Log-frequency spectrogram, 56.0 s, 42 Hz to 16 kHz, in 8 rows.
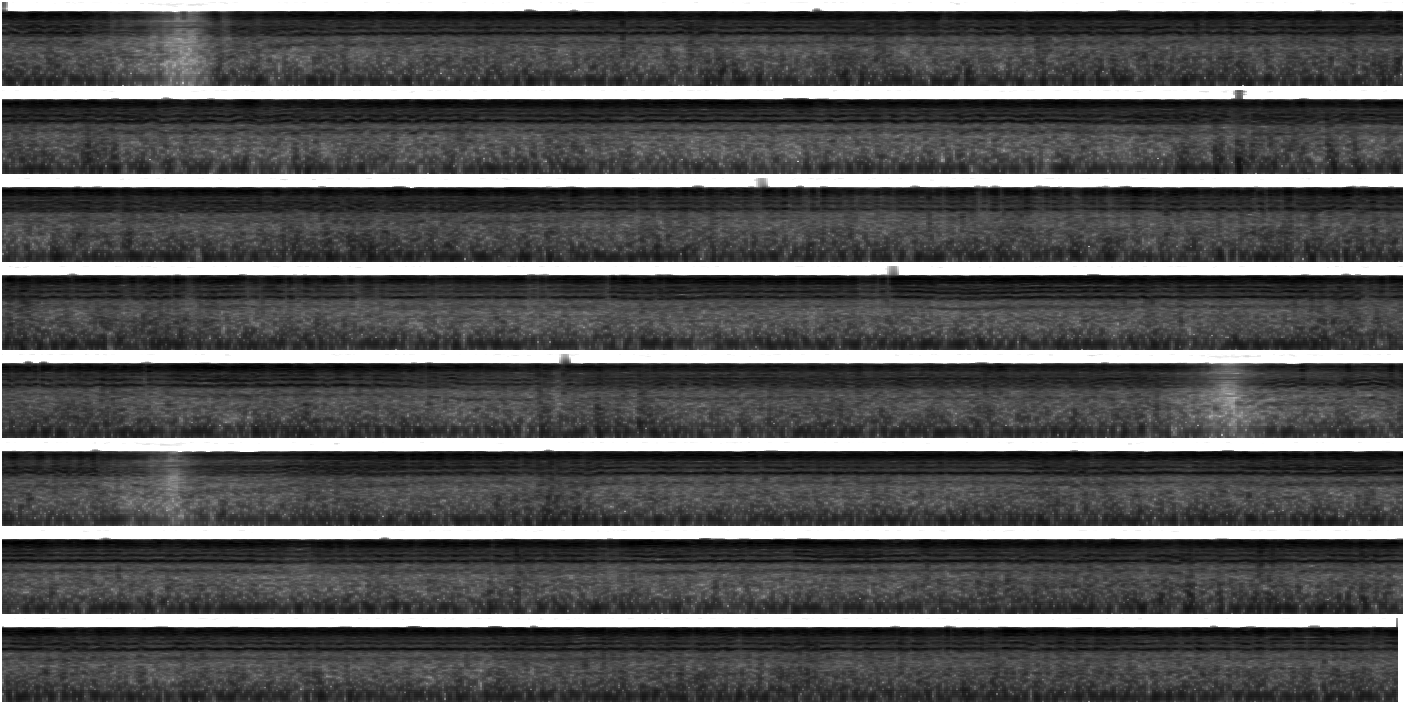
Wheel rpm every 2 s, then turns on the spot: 140, 220, 220, 230, 230, 230, 210, 210, 230, 230, 240, 230, 230, 230, 220, 170, 130, 120, 210, 230, 220, 230, 230, 230, 230, 230, 230, 230.
none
